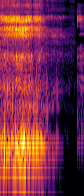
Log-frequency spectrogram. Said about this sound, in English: And then, as always, we bring in a sleeper. Cue the snores.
